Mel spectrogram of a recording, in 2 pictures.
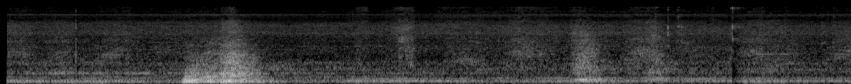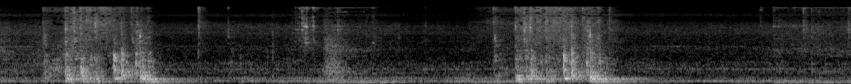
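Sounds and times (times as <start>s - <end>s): machine humming: 0.1s - 17.0s
mechanical clatter: 8.9s - 14.9s.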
